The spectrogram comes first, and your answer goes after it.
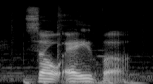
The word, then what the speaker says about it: ZOEVA: a light beige color I made a mistake earlier with the pronunciation of the name of this palette the pronunciation is actually zo Eva Blanc Fusion on my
